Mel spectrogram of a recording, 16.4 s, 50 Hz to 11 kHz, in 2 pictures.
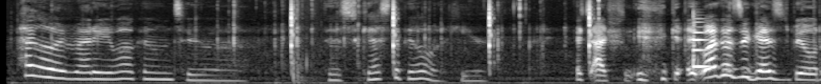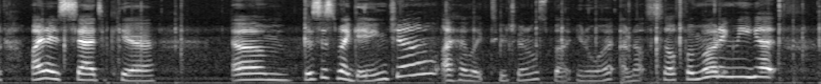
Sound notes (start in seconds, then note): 6.2 giggles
